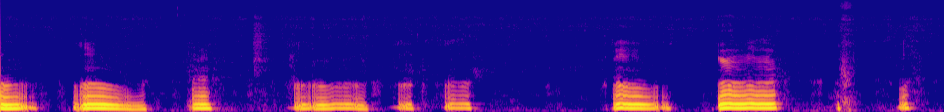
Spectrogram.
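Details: Playful growls from Manfred, a little cocker spaniel full of energy at ten in the evening; repeated low harmonic rumbles about once a second, some rising slightly in pitch, in a small indoor room.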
